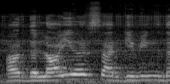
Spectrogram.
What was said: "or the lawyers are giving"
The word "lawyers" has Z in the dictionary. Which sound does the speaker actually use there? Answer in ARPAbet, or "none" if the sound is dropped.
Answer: S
